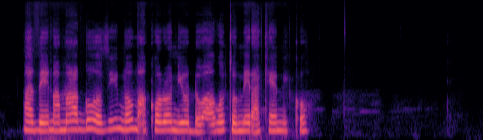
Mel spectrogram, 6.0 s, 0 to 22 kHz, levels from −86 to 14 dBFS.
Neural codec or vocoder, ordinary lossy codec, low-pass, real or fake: codec, 44.1 kHz, 2.6 kbps, DAC; none; none; fake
